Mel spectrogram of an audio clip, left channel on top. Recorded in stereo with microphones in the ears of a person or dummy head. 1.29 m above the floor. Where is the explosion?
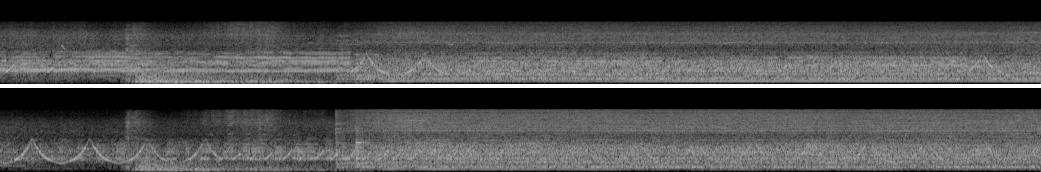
Centre (ahead or behind), 4 m.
